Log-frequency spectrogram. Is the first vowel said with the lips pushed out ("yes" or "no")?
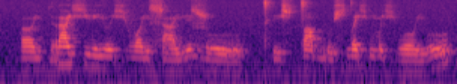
no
